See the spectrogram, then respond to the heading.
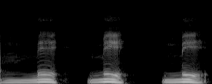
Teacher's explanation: a gente usa um pouco do nariz assim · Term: palavras nasalizadas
